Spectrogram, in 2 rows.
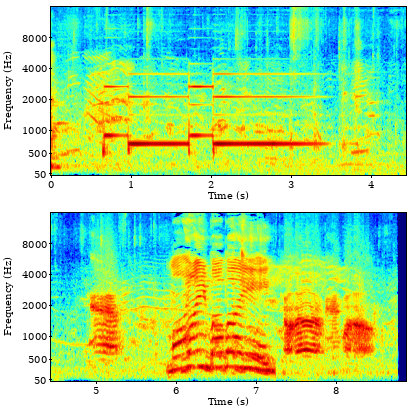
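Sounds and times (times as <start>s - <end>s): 
children chattering faintly: 0.0s - 8.8s
front doorbell two-tone ding-dong chime: 0.7s - 3.5s
speech: 5.9s - 7.9s.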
